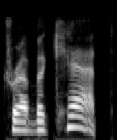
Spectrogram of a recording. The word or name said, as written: trebucket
